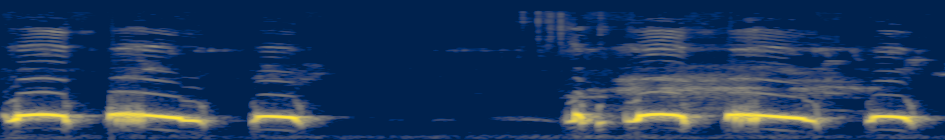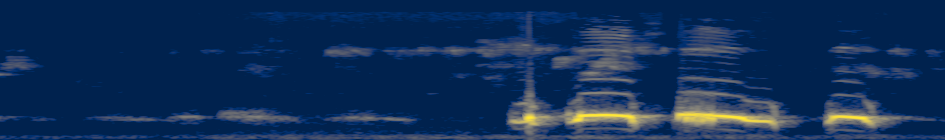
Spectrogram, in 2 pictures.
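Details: Spotted dove cooing, used as a lure for trapping and to stimulate kept birds: three phrases of four soft, low, hollow coos, each phrase a few seconds apart. Nothing else is heard.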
